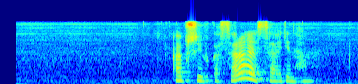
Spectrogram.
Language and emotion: Russian, neutral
